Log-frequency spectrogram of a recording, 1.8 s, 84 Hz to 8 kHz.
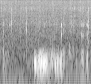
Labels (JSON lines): {"label": "biophony, growl", "recorder": "SoundTrap 600 or HydroMoth"}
